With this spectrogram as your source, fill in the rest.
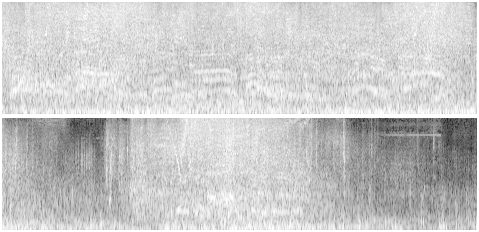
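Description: Heavy rain and wind roar over rough water.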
